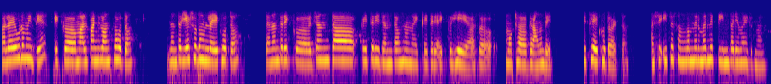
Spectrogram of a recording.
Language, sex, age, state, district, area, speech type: Marathi, female, 18-30, Maharashtra, Ahmednagar, urban, conversation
